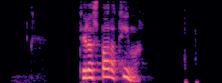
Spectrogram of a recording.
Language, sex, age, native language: Icelandic, female, 40-49, Icelandic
